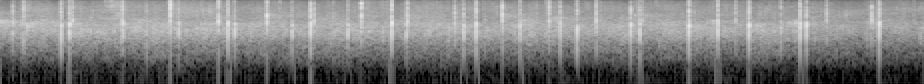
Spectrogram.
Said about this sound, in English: So I want to start with a round of applause.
